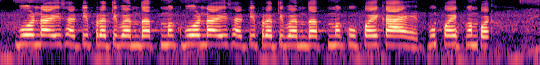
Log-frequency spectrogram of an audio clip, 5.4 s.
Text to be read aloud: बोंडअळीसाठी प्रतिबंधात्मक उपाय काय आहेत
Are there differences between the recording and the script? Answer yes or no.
yes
